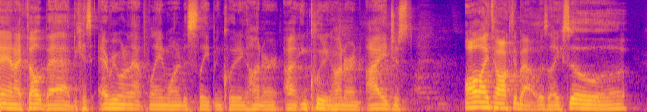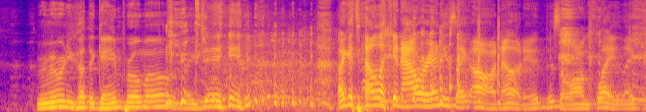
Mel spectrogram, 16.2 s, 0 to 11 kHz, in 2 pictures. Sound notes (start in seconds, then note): 10.2 laughing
